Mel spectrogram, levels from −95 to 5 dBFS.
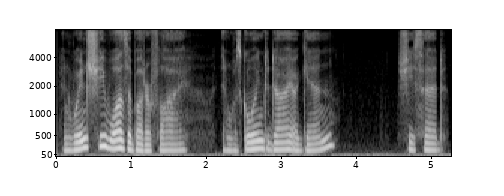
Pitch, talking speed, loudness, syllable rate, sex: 170 Hz, 160 wpm, -17 LUFS, 4.6 syllables/s, female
